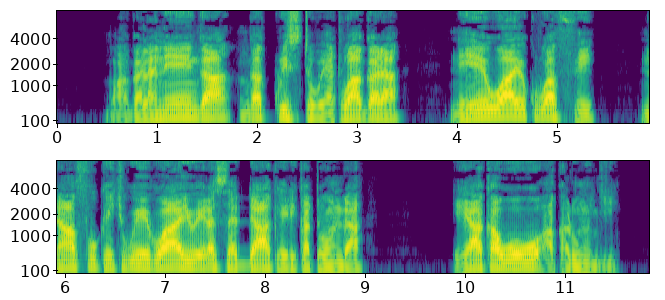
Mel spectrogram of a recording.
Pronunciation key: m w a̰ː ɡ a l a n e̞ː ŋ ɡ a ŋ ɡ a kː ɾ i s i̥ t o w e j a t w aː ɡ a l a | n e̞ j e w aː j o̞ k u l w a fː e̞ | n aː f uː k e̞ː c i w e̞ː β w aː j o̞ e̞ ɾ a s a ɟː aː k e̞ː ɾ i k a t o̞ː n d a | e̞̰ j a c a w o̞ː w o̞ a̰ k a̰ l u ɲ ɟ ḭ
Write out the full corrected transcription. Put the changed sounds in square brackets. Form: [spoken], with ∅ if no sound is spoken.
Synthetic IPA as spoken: m w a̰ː ɡ a l a n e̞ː ŋ ɡ a ŋ ɡ a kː ɾ i s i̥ t o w e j a t w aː ɡ a l a | n e̞ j e w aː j o̞ k u l w a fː e̞ | n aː f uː k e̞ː c i w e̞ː β w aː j o̞ e̞ ɾ a s a [dː] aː k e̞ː ɾ i k a t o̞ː n d a | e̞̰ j a [k] a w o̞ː w o̞ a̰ k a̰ l [uː] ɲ ɟ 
